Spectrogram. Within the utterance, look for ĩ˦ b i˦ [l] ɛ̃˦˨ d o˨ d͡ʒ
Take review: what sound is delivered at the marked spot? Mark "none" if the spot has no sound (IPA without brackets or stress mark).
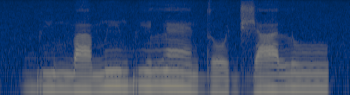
l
